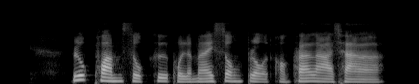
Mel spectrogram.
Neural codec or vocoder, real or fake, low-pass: codec, 16 kHz, 1 kbps, FunCodec, trained on LibriTTS, 50 frames a second; fake; 7.2 kHz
